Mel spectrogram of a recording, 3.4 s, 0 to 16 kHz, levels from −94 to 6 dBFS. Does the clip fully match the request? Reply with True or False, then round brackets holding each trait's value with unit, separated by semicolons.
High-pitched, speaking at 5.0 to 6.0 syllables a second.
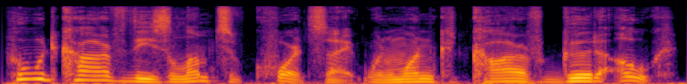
False (130 Hz; 5.9 syllables/s)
